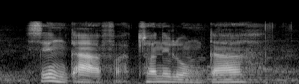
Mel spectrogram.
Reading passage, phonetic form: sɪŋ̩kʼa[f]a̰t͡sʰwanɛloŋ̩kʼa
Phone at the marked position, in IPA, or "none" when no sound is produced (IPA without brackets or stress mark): f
